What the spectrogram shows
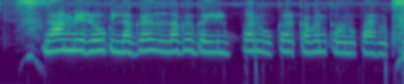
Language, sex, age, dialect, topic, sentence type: Bhojpuri, female, 18-24, Western, agriculture, question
